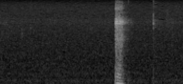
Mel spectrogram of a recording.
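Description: A man's single short, sudden cough-like sputter from the mouth and throat about one and a half seconds in, set off by a piece of skin caught in his mouth.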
